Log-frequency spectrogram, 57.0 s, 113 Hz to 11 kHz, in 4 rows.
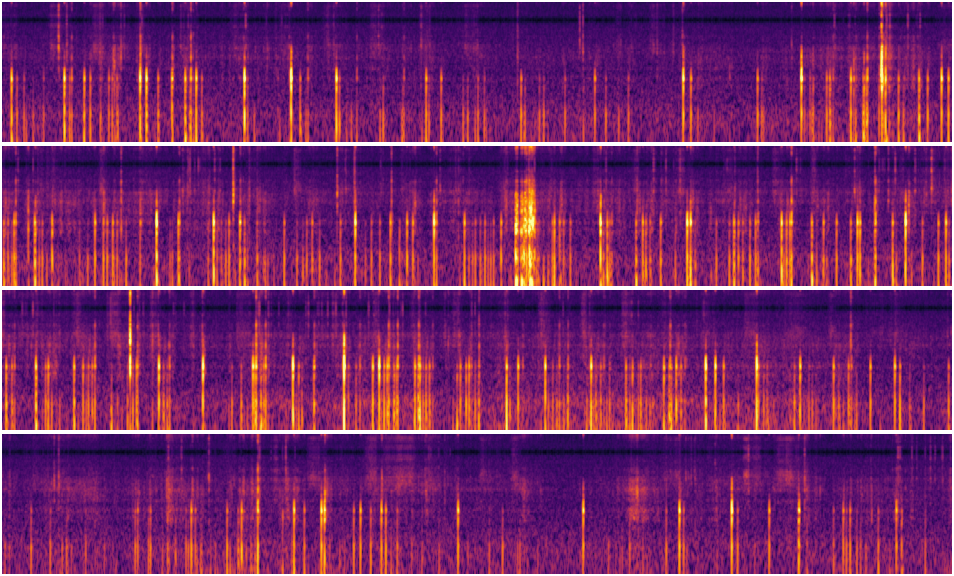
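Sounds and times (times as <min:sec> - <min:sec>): microphone handling noise: 0:00.0 - 0:50.8
wind rumble on microphone: 0:00.0 - 0:57.0
footsteps crunching through dry leaves: 0:14.3 - 0:38.9.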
